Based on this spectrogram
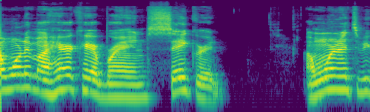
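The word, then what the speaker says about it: Cécred: But she has she has another brand called Sacred. It's pronounced C-E with the accent mark, C-R-E-D, the hair care brand.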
